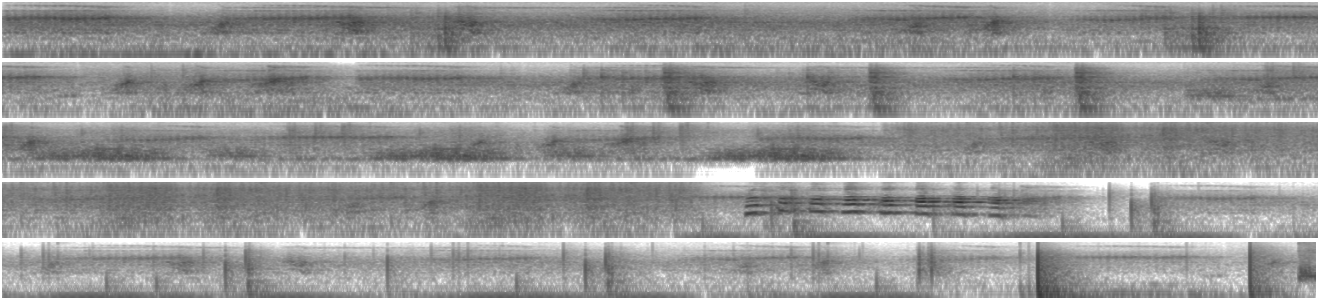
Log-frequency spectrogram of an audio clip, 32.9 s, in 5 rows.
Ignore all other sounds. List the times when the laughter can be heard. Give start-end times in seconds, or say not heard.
23.4-24.9.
